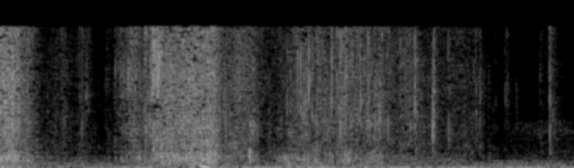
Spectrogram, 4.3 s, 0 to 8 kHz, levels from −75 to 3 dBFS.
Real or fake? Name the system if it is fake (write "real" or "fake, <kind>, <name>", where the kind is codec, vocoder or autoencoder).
real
